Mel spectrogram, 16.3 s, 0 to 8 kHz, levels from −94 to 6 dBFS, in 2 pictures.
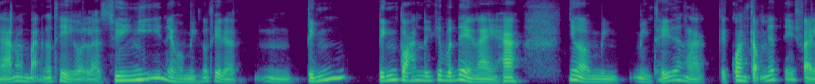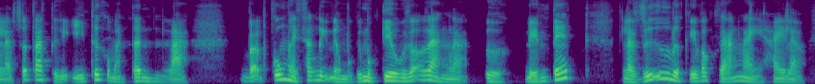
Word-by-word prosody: án 100 +2 0
mà 135 -1 -3
bạn 115 - -2
có - - -2
thể, 125 -5 0
gọi 95 +1 -4
là, 90 -2 -4
suy 150 - 0
nghĩ 185 +9 +1
để 145 - 0
mà 105 - -6
mình 100 -1 -5
có - - -4
thể - - -1
là, 90 -3 -3 0.2
ừm, 100 -6 -6 0.2
tính 175 - +1 0.3
tính 150 +5 +2
toán 155 -1 +2
đến 140 -1 -4
cái 165 - 0
vấn 145 0 0
đề 160 -8 +4
này 100 -2 0
ha. 125 +5 +4 0.5
Nhưng 165 -3 +2
mà 115 - +2
mình 95 -3 -4
mình 105 -4 -5
thấy 115 - 0
rằng 155 -4 -3
là 95 -1 -3
cái 110 - -6
quan 150 -2 +4
trọng - - +3
nhất 165 +3 -1
ấy 90 - -3
phải - - +4
là 90 0 -1
xuất 165 - -2
phát 170 -1 +5
từ 100 - -4
ý 105 0 -1
thức 175 -1 +3
của - - -3
bản 105 -6 -4
thân 115 -4 +1
là 95 -3 -1 0.5
b - - -1 0.2
cũng 175 +2 +6
phải 160 - +4
xác 150 0 -2
định 155 - 0
được - - +2
một 95 -1 -4
cái 115 - 0
mục 130 -4 +3
tiêu 135 -4 +6
rõ 160 - +1
ràng 130 -12 +3
là, 95 -1 -4 0.2
ừ, 105 -5 -1 0.2
đến 110 +3 +1
Tết 205 +7 +7 0.5
là - - +2
giữ 210 - +3
được 140 - +5
cái 120 - +2
vóc 145 +3 -1
dáng 110 +7 0
này, 100 -9 -1
hay 105 +1 -3
là 95 -2 -4
120 Hz, 270 wpm, -25 LUFS, 100-150 Hz, 0.5 s, Tết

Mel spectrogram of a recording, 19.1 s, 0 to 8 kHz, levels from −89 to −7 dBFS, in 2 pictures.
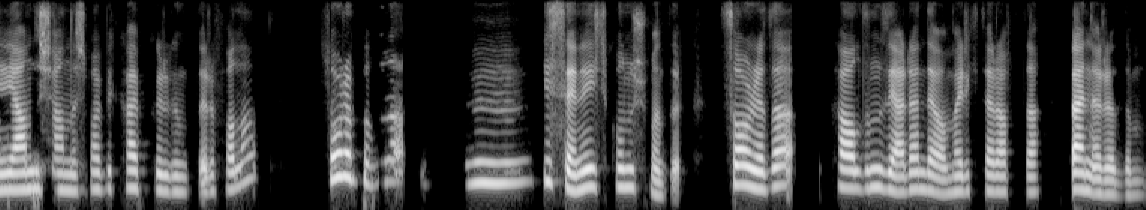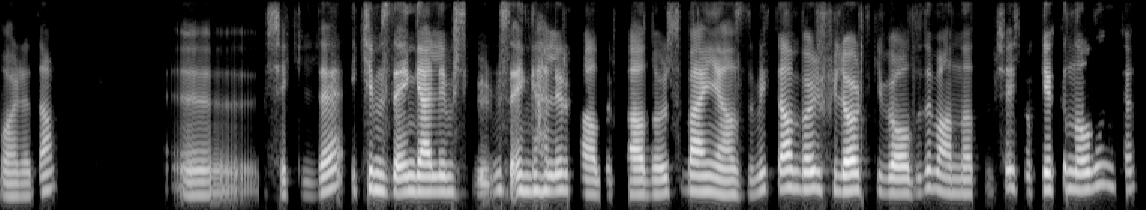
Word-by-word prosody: yanlış 200 +1 +3
anlaşılma, 195 +1 -3
bir - - -5
kalp 215 0 -2
kırgınlıkları 180 -1 -4
falan. 230 - -4 0.5
Sonra 340 +2 +4
b - - -22
buna 270 +2 -5 0.5
Imm, 275 +1 -2
1 285 - +1
sene 210 -3 +5
hiç 220 -3 -2
konuşmadık, 225 - -3 0.3
sonra 235 -5 +4
da 240 +1 +3 0.3
kaldığımız 215 -1 +3
yerden 200 +2 +3
devam, 165 -3 +2
her 180 - +1
iki 180 -1 -15
taraf 180 -2 0
da 175 0 -2 0.3
Ben 200 -2 +8
aradım 150 -2 -2
bu - - -6
arada, 135 +10 -6 1.0
eee, 145 - -7 0.2
bir - - -24
şekilde 145 +8 -4
ikimiz 190 -1 -2
de - - +6
engellemiştik 175 -2 +2
birbirimizi, 195 +1 -6
engelleri 190 +1 0
kaldırdık 155 -4 -5
daha 150 0 +3
doğrusu 160 +5 -4
ben 185 -1 +6
yazdım 150 -3 -1
ilk. 200 +1 -6
Tam, 210 0 +4
böyle, 205 +1 +4
flört 195 -1 +4
gibi 175 -3 -4
oldu, 160 0 +1
değil 220 - -3
mi, 195 - -1
anlattığım 160 -2 -5
şey? 220 - -4
Çok 180 -2 -17
yakın 200 +1 +1
olunca. 210 +2 -3
195 Hz, 165 wpm, -23 LUFS, 170-215 Hz, 1.0 s, Ben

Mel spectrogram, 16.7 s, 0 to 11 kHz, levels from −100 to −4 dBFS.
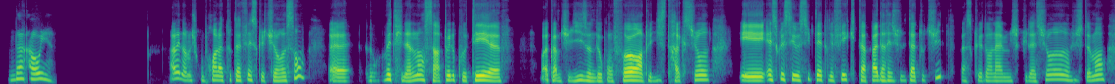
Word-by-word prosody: D'acc 225 +6 -2
ah 210 -1 +4
oui! 210 -7 -2 1.8
Ah, 225 - +1
ouais, 240 - +1
non, - - -3
mais - - -7
je - - -11
comprends 155 +3 -3
là 165 -2 +2
tout 175 - -15
à 160 -2 +1
fait 185 +4 -3
ce - - -8
que - - -6
tu 145 +1 -3
ressens, 155 - -1 0.4
heu, 140 0 +2 0.3
donc, 150 -1 -13
en 180 - -13
fait, 195 -2 +3
finalement, 165 +4 +1
c'est 175 - -2
un - - +2
peu 180 - +1
le 175 - 0
côté, 170 +2 +5
heu 140 -1 +4
f - - -21 0.4
ouais - - -1
comme - - -2
tu 145 - -4
dis, 165 +4 -3
zone 145 -3 -1
de 135 - -2
confort, 155 +5 +6
un 145 - +4
peu 150 - -7
distraction 180 +4 -2 0.5
et 155 0 +5
est-ce 185 - 0
que 205 - +1
c'est 185 +1 -1
aussi 170 +4 -3
peut-être 180 -2 -1
le 160 - -2
fait 190 +5 -1
que - - -10
tu - - -8
as - - +4
pas 165 0 +4
de 155 - -1
résultats 155 +1 -2
tout 160 +3 -15
de 160 - -15
suite? 295 +3 -6
Parce 145 - -11
que 145 - -8
dans 145 0 -6
la 140 0 -2
musculation, 160 +7 -5
justement, 170 +4 -4
160 Hz, 220 wpm, -22 LUFS, 150-185 Hz, 1.8 s, confort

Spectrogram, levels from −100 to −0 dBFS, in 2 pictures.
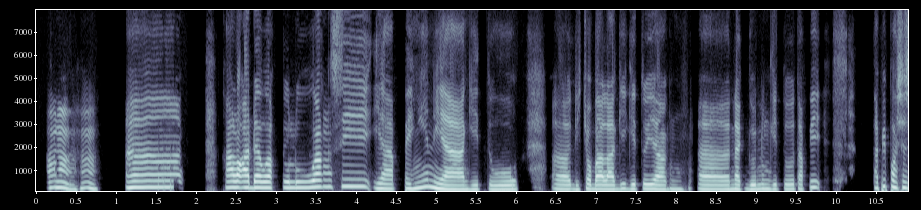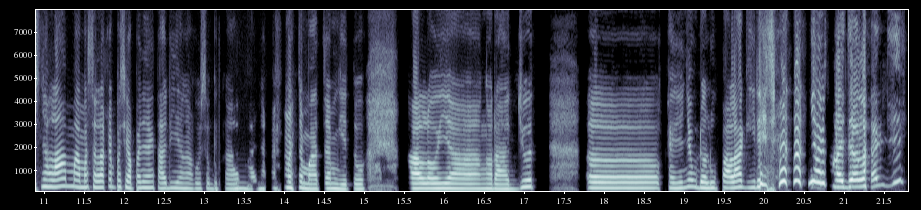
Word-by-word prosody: Mhm 250 -8 -2
mhm, 240 +1 -5 0.4
eee, 275 +1 +1 0.6
kalau 265 0 +4
ada 260 0 +4
waktu 255 0 0
luang 275 +3 +1
sih, 310 -2 -3
ya 215 -3 0 0.2
pengen 240 +8 0
ya 185 -3 +4
gitu, 180 0 -2 0.4
eee, 190 -2 0
dicoba 190 +1 +1
lagi 185 +2 0
gitu 195 +1 -2
yang, 185 -2 -1 0.2
eee, 185 -1 +1
naik 190 0 0
gunung, 190 0 -2
gitu. 190 +1 -4
Tapi 255 +7 -6 0.7
tapi 235 - -3
prosesnya 275 +2 -1
lama, 310 0 +2
masalah 270 0 0
kan 305 - -5
persiapannya 255 -2 -2
yang - - -24
tadi 230 +1 -3
yang 225 -1 -4
aku 220 - -10
sebutkan 205 -1 -9
banyak 195 -1 -7
kan 220 - -12 0.2
macem-macem, 220 -2 -1 0.2
gitu. 200 +1 -4 0.6
Kalau 220 0 +5
yang 215 -1 +2
ngerajut, 205 +8 -1 0.7
eee, 240 0 +2 0.2
kayaknya 240 +4 -2
udah 250 -3 +1
lupa 245 +1 -1
lagi 260 0 +2
deh, 410 - +5
sayanya - - +3
harus 455 - +1
belajar 290 +1 +5
lagi 340 +8 -4
235 Hz, 140 wpm, -18 LUFS, 195-270 Hz, 0.7 s, Kalau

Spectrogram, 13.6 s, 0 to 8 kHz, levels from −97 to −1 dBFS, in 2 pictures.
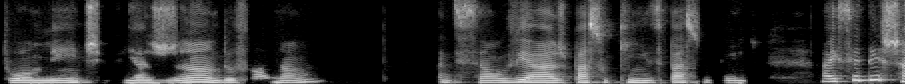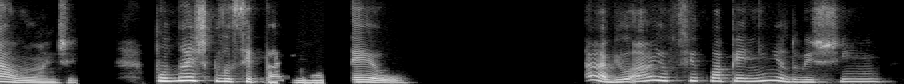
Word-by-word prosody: atualmente, 170 +2 +1
viajando, 160 +2 +1
eu - - -2
falo: 180 +4 -11
não, 175 +2 -3
sem 265 - -22 0.9
condição. 180 -2 -4
Eu 180 - 0
viajo, 180 -4 +3
passo 185 0 +1
15, 175 -4 -1
passo 190 0 -2 0.2
20. 170 -1 -7 0.5
Aí 255 0 0
você 360 +8 0
deixa 400 -8 +2
aonde? 155 -6 -2 0.6
Por 295 -3 +7
mais 330 +2 +7
que 310 -5 -1
você 255 -1 +3
pague 180 -6 -4
um 165 -1 -1
hotel 165 -4 -1 1.3
sabe, 240 - +1
ai, 320 +9 +1
eu 320 - +4
fico 320 -1 -4
com 305 - -1
uma - - -1
peninha 285 +3 0
do 225 - -5
bichinho. 240 +4 -6
190 Hz, 145 wpm, -20 LUFS, 170-255 Hz, 1.3 s, Por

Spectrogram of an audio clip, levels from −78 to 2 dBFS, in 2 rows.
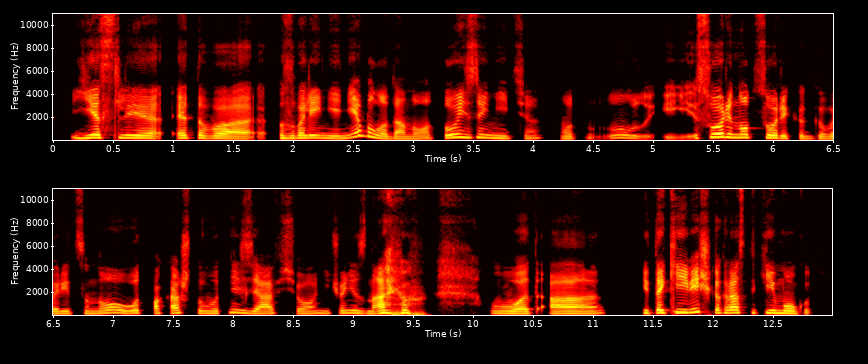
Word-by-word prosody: если 225 -2 +1
этого 200 -5 +2 0.2
позволения 210 -1 0
не 285 - +1
было 335 - -1
дано, 165 -2 -5
то 250 +6 +2
извините, 215 -7 -5 0.2
вот, 180 0 -8
ну, 220 -2 -10
и - - -10
сори, 290 0 +6
нот 260 0 0
сори, 220 -6 +1
как 190 -2 -10
говорится, 180 +1 -6
но 220 +5 -2
вот 215 +2 -2
пока 205 +1 -1
что 200 -4 -7
вот 190 0 -6
нельзя, 190 -7 -1
всё, 185 -3 -9
ничего 200 +2 -7
не 215 0 -3
знаю. 195 +3 +5 0.8
Вот, 190 -2 0
а, 180 0 +3 0.4
и 215 - -1
такие 235 +3 +6
вещи 315 +3 +5
как 235 -2 -1
раз 240 +1 +5
таки 235 -1 -4
и - - +2
могут 200 -5 -1
205 Hz, 165 wpm, -22 LUFS, 185-230 Hz, 0.8 s, сори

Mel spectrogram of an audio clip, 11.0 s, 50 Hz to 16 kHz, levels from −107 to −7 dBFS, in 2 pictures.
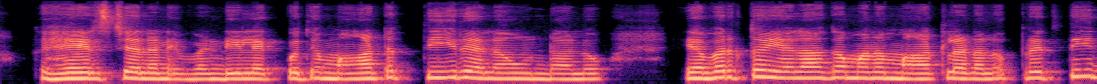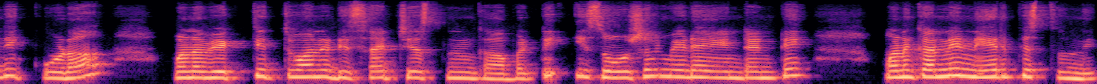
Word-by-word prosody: ఒక 235 - -5
హెయిర్ 220 0 +5
స్టైలనివ్వండి, 210 -3 +1
లేకపోతే 215 +2 -1
మాట 220 +1 +2 0.2
తీరెలా 245 -3 +1
ఉండాలో, 205 0 -2 0.5
ఎవరితో 255 +4 +2 0.2
ఎలాగా 240 +1 +2
మనం 235 0 +2
మాట్లాడాలో, 210 0 0
ప్రతిదీ 280 +6 -1 0.2
కూడా 230 +1 +2 0.5
మన 250 - +3
వ్యక్తిత్వాన్ని 280 +2 0
డిసైడ్ 245 +1 -4
చేస్తుంది. 240 -1 -4
కాబట్టి, 210 +1 -4
ఈ - - -1
సోషల్ 270 +4 -1
మీడియా 270 -1 0
ఏంటంటే 240 +4 -2 0.5
మనకన్నీ 280 +3 +4
నేర్పిస్తుంది. 280 -6 -1
235 Hz, 130 wpm, -22 LUFS, 220-265 Hz, 0.5 s, హెయిర్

